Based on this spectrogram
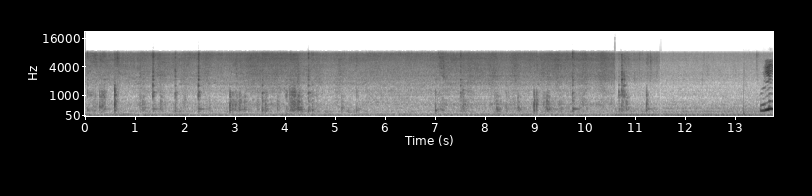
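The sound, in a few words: onions frying and being stirred in a pan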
